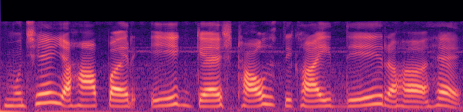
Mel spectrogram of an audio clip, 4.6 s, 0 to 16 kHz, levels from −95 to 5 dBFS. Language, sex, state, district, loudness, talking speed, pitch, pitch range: Hindi, female, Madhya Pradesh, Katni, -15 LUFS, 130 wpm, 205 Hz, 190-220 Hz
